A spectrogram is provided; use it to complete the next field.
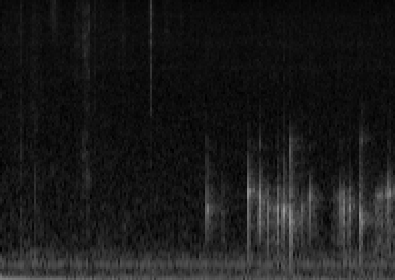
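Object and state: Ornate metal box.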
